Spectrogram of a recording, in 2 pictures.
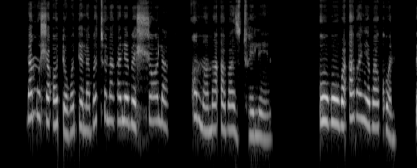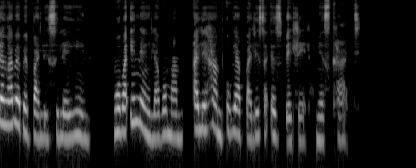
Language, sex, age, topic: North Ndebele, female, 25-35, health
